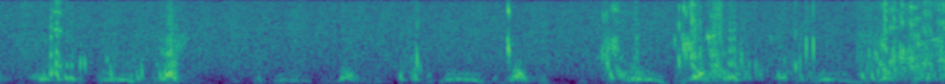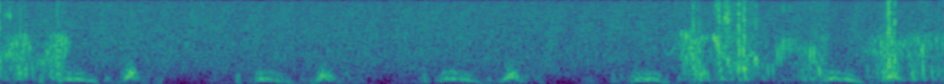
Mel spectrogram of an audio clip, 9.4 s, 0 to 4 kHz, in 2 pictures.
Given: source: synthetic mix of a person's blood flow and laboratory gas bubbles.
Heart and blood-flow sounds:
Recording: Doppler ultrasound of blood flow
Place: precordium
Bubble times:
0.10-0.47 s: bubbles
0.49-0.95 s: bubbles
1.98-2.14 s: bubbles
2.50-2.58 s: bubbles
3.00-3.25 s: bubbles
3.35-4.11 s: bubbles
4.28-5.09 s: bubbles
8.04-8.88 s: bubbles
9.03-9.45 s: bubbles
From the record:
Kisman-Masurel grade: 233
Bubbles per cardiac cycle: several, 3 to 8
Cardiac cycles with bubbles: 50 to 99%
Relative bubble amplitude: loud (0.450 to 0.775)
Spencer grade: 3 (all of the cardiac periods contain showers or single bubble signals, but not dominating or overriding the cardiac motion signals)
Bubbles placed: anywhere in the cardiac cycle

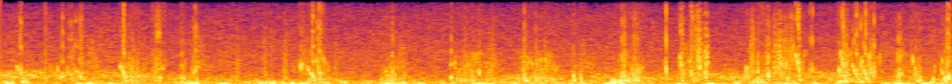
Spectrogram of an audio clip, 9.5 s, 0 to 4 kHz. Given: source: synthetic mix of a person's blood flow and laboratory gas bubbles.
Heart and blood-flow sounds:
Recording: Doppler ultrasound of blood flow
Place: subclavian vein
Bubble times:
0.00-0.03 s: bubbles
0.14-0.27 s: bubbles
0.45-0.88 s: bubbles
1.17-1.48 s: bubbles
1.51-1.67 s: bubbles
1.79-1.88 s: bubbles
1.91-2.00 s: bubbles
2.98-3.30 s: bubbles
3.79-4.07 s: bubbles
4.48-4.94 s: bubbles
5.15-5.60 s: bubbles
5.70-5.86 s: bubbles
6.15-6.54 s: bubbles
6.62-6.71 s: bubbles
6.78-6.98 s: bubbles
7.42-7.73 s: bubbles
7.85-8.17 s: bubbles
8.28-8.84 s: bubbles
9.00-9.04 s: bubbles
9.10-9.26 s: bubbles
9.29-9.53 s: bubbles
From the record:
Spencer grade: 3 (all of the cardiac periods contain showers or single bubble signals, but not dominating or overriding the cardiac motion signals)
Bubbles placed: anywhere in the cardiac cycle

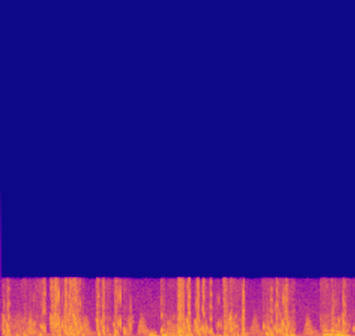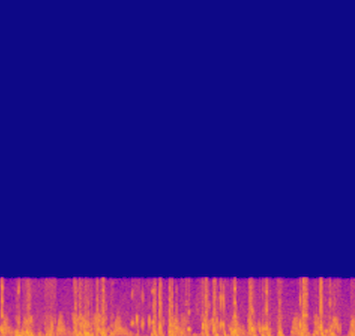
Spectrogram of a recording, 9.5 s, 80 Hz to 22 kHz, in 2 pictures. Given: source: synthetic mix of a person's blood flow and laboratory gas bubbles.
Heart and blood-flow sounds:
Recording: Doppler ultrasound of blood flow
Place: subclavian vein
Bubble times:
0.00-0.60 s: bubbles
0.63-1.15 s: bubbles
1.26-1.77 s: bubbles
2.11-3.37 s: bubbles
3.46-3.94 s: bubbles
4.26-4.81 s: bubbles
4.92-5.47 s: bubbles
5.67-6.26 s: bubbles
6.46-6.64 s: bubbles
6.67-7.29 s: bubbles
7.38-7.93 s: bubbles
8.02-8.52 s: bubbles
8.67-9.27 s: bubbles
9.38-9.48 s: bubbles
From the record:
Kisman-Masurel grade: 343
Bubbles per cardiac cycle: rolling drumbeat, 9 or more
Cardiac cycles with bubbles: 100%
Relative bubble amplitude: loud (0.450 to 0.775)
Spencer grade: 3 (all of the cardiac periods contain showers or single bubble signals, but not dominating or overriding the cardiac motion signals)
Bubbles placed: anywhere in the cardiac cycle

